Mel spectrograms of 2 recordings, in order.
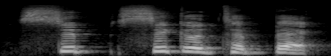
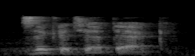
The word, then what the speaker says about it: Zacatepec: Sikotepec. What? Zacatepec. Sikotepec. Beck. There's no Beck. There's no B.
